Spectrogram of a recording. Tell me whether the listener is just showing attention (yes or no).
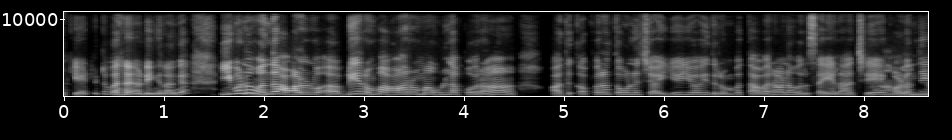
yes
